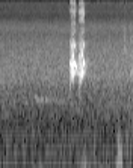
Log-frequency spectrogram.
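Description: A baby bird chick, fallen from its nest, calls for its mother outdoors: two quick high chirps close together, faint over a low background hiss.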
